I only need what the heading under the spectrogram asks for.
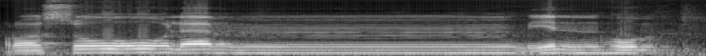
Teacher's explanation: Rasulan menjadi rasulam, sehingga terdengar bunyi suara huruf mim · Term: idgham bi gunnah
